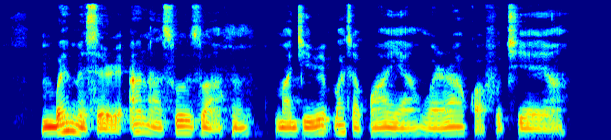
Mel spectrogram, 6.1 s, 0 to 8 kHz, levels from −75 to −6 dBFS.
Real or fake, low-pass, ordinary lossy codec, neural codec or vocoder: real; 7.2 kHz; MP3, 64 kbps; none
